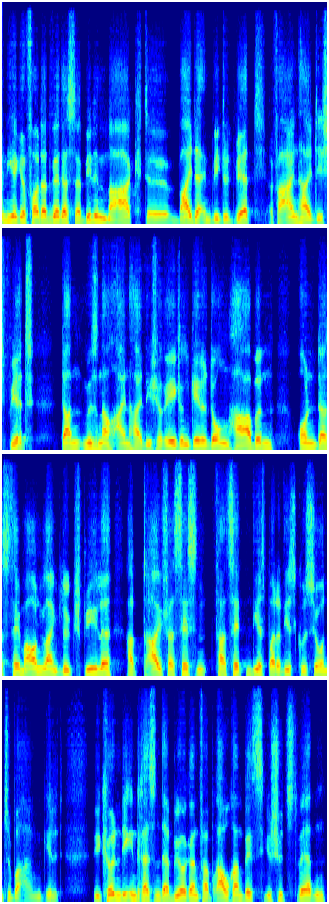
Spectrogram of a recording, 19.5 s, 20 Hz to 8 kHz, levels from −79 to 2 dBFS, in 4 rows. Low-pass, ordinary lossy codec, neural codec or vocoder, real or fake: none; none; codec, 16 kHz, about 1 kbps, DyCAST, with the encoder's durations; fake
